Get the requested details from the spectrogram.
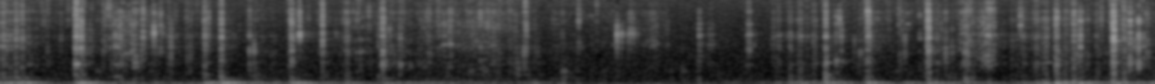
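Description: A metal utility blade carves flakes from a solid oval bar of dry orange soap held in hand, making a quick series of crisp, dry clicks and scrapes. Each cut is a short, sharp snap with a bright edge over a low, steady rumble, picking up and growing louder toward the end.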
